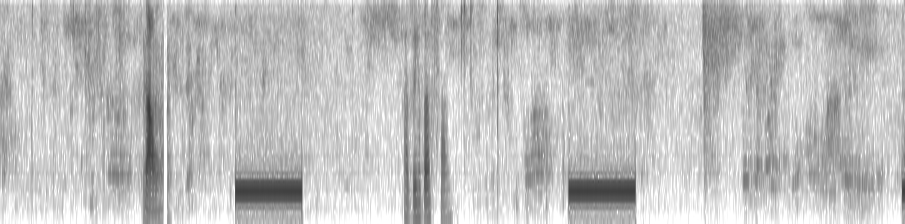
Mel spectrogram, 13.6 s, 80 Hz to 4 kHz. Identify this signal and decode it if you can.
Ringback tone (Europe, 425 Hz), with speech.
